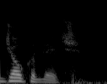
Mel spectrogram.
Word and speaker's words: Djokovic: Novak Djokovic.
